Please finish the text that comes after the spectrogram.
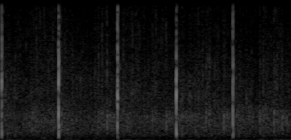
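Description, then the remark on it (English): Applause heard as a soft, steady series of about six sharp claps at an even, brisk rhythm, with no voices over it. “Can you guys applaud for just what God did?”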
